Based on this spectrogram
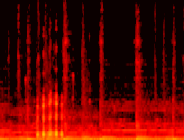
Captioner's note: playful laughing; lighthearted music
